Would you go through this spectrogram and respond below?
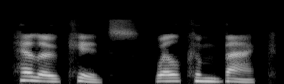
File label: low; Animal friends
